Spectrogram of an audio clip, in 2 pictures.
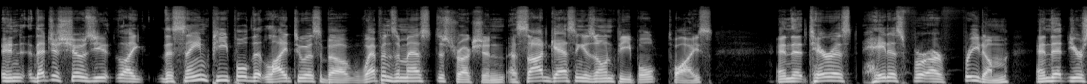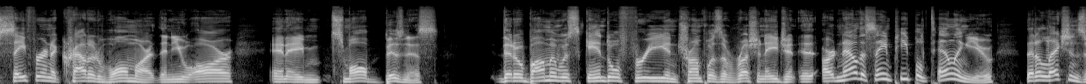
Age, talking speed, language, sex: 30-49, 180 wpm, English, male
